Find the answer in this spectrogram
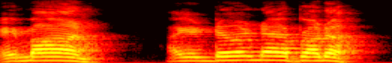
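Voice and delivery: put-on Jamaican-style dude voice and accent. Introducing a carved pumpkin and voicing it, in a Jamaican accent. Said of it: "kind of like a Jamaican dude".

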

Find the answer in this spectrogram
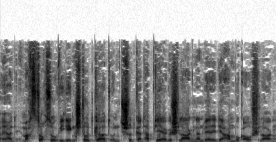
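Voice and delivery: ordinary talk

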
